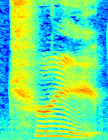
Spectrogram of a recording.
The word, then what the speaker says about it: tree: Tree. For the second word, we're not using a TH sound. It's just TR.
